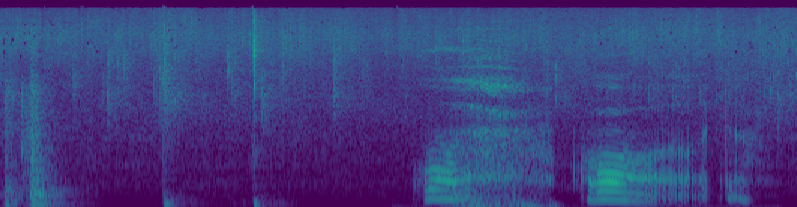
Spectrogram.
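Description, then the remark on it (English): Hot shower water runs in a steady, soft hiss throughout, broken early by a few sharp knocks, then a person's voice sighs and murmurs over the spray. “I really needed some hot water on my shoulders.”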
